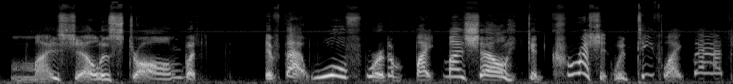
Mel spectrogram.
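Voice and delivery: high, slow worried voice; fearful thought. Acted. Turtle fears the wolf's teeth, high anxious voice. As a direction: fret over those big teeth.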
